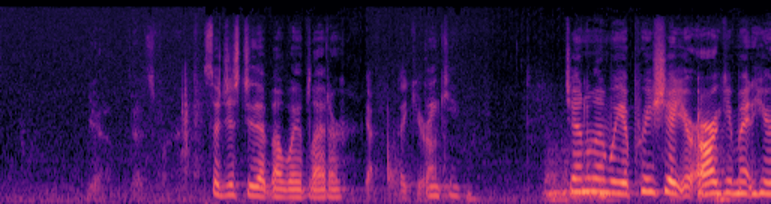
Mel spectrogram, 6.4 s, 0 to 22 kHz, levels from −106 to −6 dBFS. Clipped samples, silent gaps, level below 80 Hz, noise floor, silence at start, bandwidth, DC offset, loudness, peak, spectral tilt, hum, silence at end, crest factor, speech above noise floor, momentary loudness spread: under 0.1%; none; -72 dBFS; -66 dBFS; 0.7 s; 18.5 kHz; under 0.1%; -37 LUFS; -16 dBFS; -5.5 dB/octave; none; 0 s; 22 dB; 29 dB; 22 LU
